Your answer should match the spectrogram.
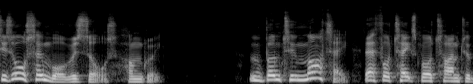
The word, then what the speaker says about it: MATE: A solid alternative to Rasbian is Ubuntu Mate. And yes, it's pronounced Mate and not Mate, as Mate is a Spanish word.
